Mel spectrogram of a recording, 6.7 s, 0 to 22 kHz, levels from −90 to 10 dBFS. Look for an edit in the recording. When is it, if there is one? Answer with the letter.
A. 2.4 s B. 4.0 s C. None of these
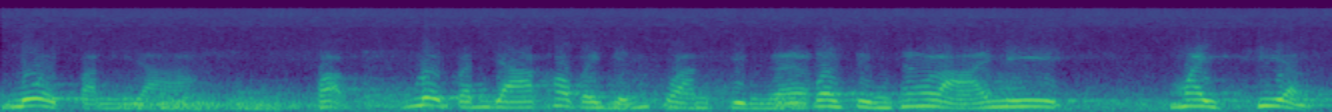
B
